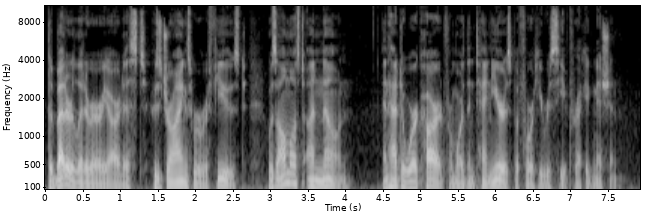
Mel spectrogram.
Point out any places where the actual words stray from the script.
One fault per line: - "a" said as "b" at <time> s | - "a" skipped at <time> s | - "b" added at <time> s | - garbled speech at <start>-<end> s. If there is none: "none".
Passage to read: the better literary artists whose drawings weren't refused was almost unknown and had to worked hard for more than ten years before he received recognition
- "artists" said as "artist" at 0.8 s
- "weren't" said as "were" at 1.9 s
- "worked" said as "work" at 4.8 s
